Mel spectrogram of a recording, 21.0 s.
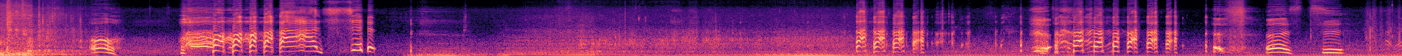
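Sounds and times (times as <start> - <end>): car engine rumbling: 0.0 - 2.7, 5.6 - 21.0
people's voices: 18.2 - 21.0.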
